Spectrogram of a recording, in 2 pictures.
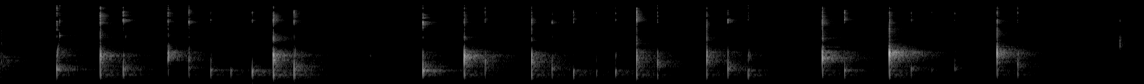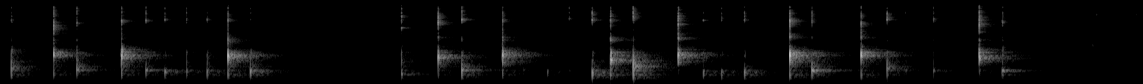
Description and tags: Clicking the tongue against the roof of the mouth, which changing the openness roundedness of the lips. A low value of the curve represents rounded lips (resulting in a darker click), and a high value represents open lips (resulting in a brighter click)
vocal, clicks, clicking, tongue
